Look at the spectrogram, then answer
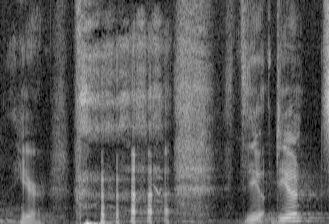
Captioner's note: laughs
